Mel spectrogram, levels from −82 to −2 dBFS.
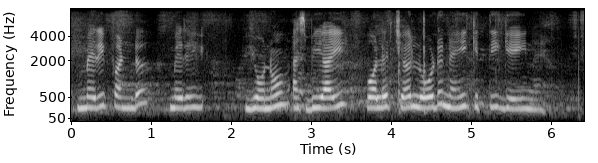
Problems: constant background noise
